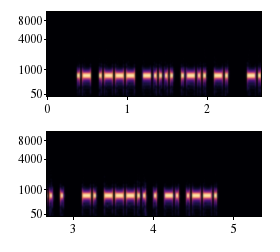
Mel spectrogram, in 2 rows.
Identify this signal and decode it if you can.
Morse code, heard as a keyed tone, about 34 wpm, 700 Hz. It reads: AJ6LN DE N8ENP
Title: USA Callsign DE Callsign - 5 Characters - 35wpm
